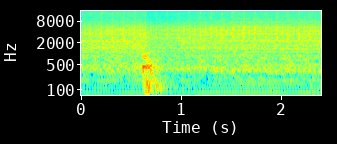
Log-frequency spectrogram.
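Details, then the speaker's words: 2016 Kia Soul after replacing an engine with no compression and coolant in cylinders, first start of new engine: steady, even, quiet idle with no misfires, one brief early thump; healthy. "Well, this sounds pretty good. No misfires. Runs quiet and steady."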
